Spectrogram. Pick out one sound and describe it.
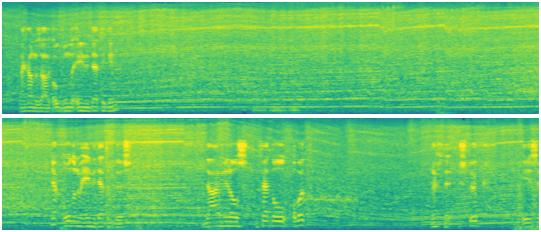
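A racing car engine screams at high revs, rising and falling as it shifts gears.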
